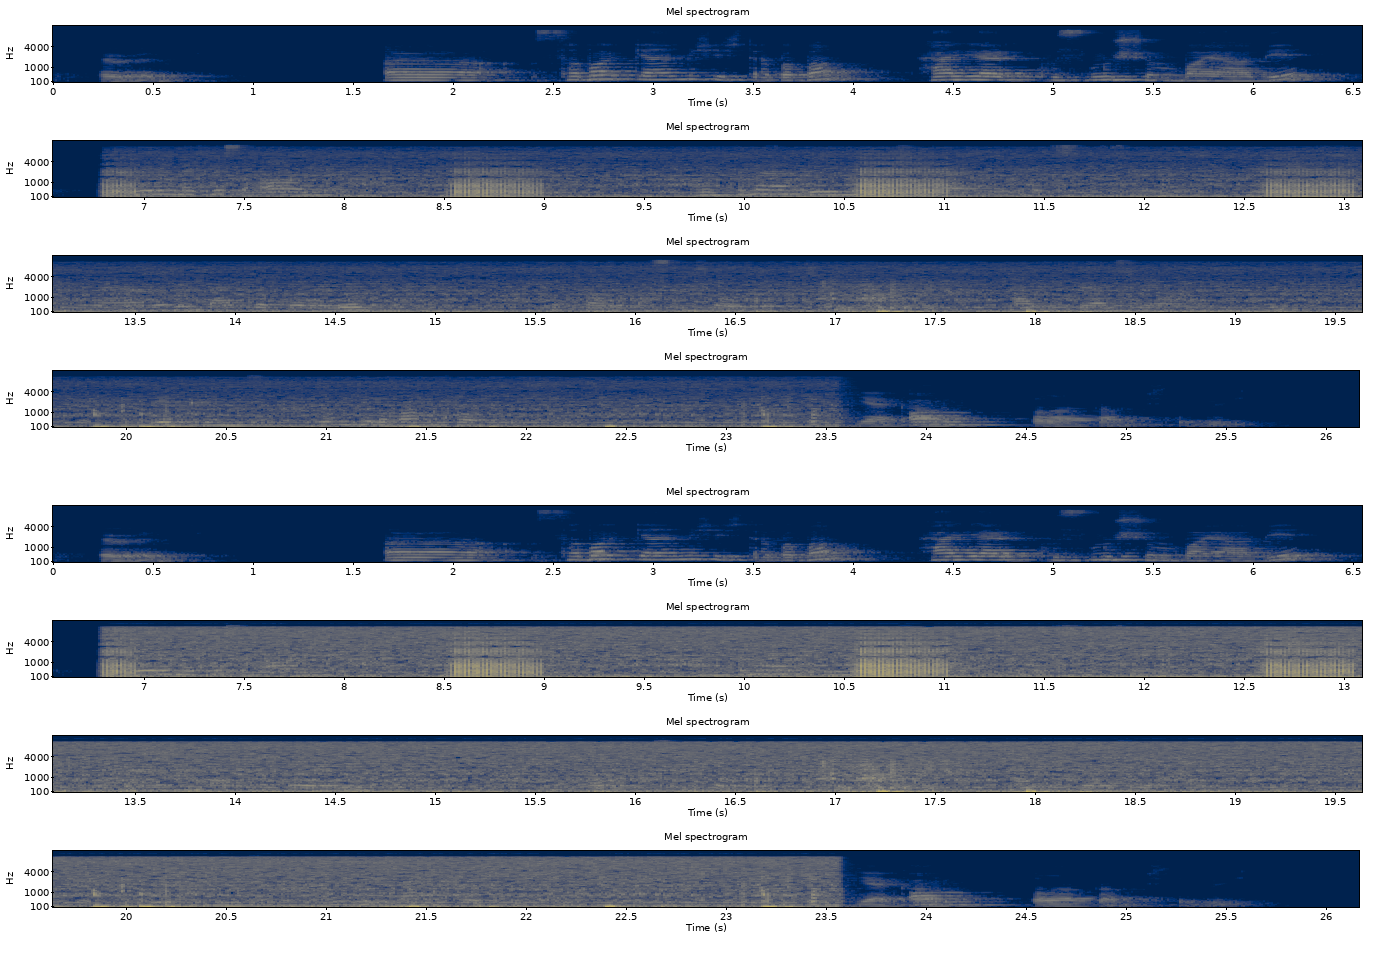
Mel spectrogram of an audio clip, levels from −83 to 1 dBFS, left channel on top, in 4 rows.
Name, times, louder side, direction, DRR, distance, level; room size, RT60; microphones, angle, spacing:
voice 1, 0.2-0.6 19.9-20.3 23.6-24.1 24.5-25.6, right 1 dB, ahead, 4 dB, 1.9 m, -48 dB
voice 2, 1.7-2.2 2.5-4.0 4.3-6.3 6.8-8.4 9.7-17.1 17.9-19.3 20.1-22.2 23.9-24.2, left 1 dB, 85° left, 3 dB, 3.0 m, -44 dB
sound 1, 6.8-23.6, right 7 dB, 80° right, 0.4 m, -31 dB
14.0 x 7.4 x 7.8 m, 0.63 s
head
